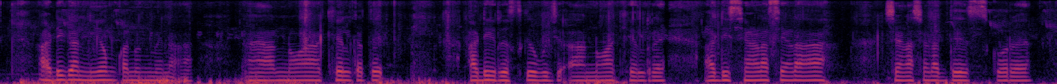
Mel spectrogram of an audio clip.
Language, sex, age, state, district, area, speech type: Santali, male, 18-30, West Bengal, Jhargram, rural, spontaneous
